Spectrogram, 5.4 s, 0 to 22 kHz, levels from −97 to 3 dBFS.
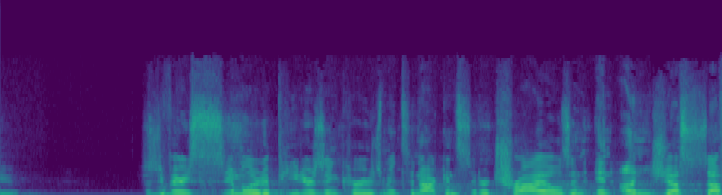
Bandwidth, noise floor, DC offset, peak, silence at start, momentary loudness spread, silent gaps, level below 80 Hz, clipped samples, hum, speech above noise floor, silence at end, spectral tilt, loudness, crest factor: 16 kHz; -73 dBFS; under 0.1%; -16 dBFS; 0 s; 8 LU; none; -74 dBFS; under 0.1%; none; 41 dB; 0 s; -2.5 dB/octave; -33 LUFS; 18 dB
